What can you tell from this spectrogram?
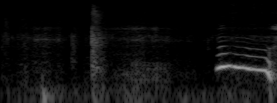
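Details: Bon Bon, a female Tonkinese cat, gives a single loud meow of about half a second that holds steady, then slides downward in pitch at the end. Before it come quiet rustles and a faint, affectionate human voice.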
